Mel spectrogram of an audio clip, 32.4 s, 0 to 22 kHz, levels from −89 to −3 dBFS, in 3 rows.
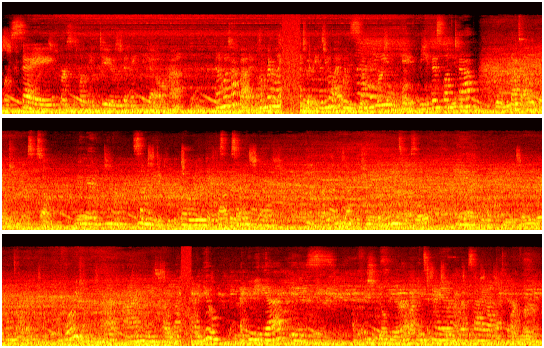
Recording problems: off-mic speech; far
room echo; noticeable; dies away in 0.5 s
traffic noise; loud; throughout; 3 dB below the speech
voice in the background; loud; throughout; 5 dB below the speech
low rumble; noticeable; throughout; 10 dB below the speech
audio freezing; at 5.5 s and at 25 s

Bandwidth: 13.5 kHz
